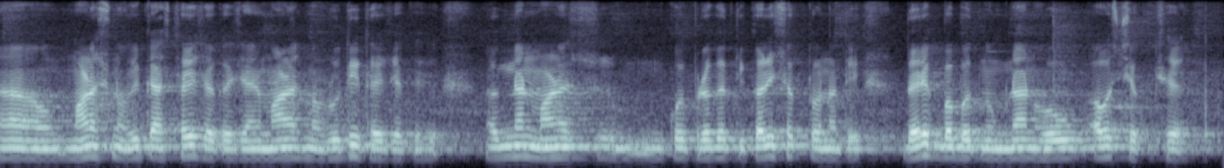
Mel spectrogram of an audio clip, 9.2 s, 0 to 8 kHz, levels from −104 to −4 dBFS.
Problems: constant background noise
